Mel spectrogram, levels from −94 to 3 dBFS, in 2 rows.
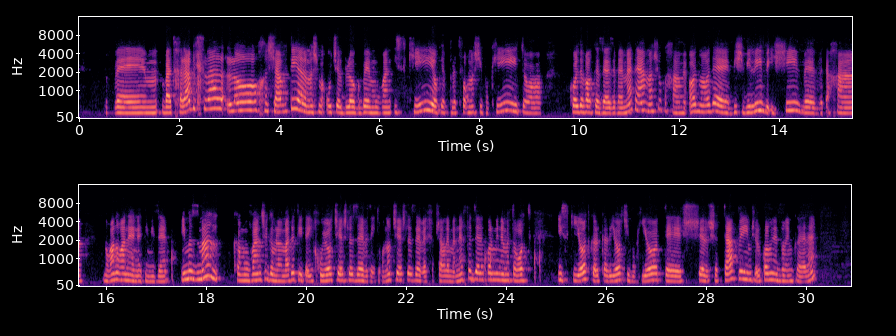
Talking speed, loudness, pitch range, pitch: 120 wpm, -26 LUFS, 200-245 Hz, 220 Hz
